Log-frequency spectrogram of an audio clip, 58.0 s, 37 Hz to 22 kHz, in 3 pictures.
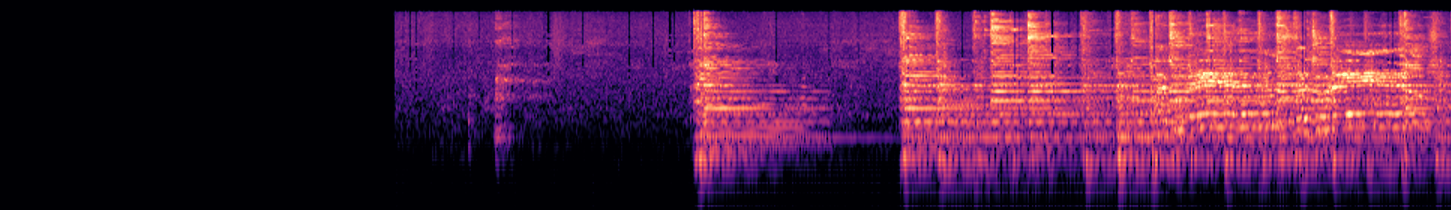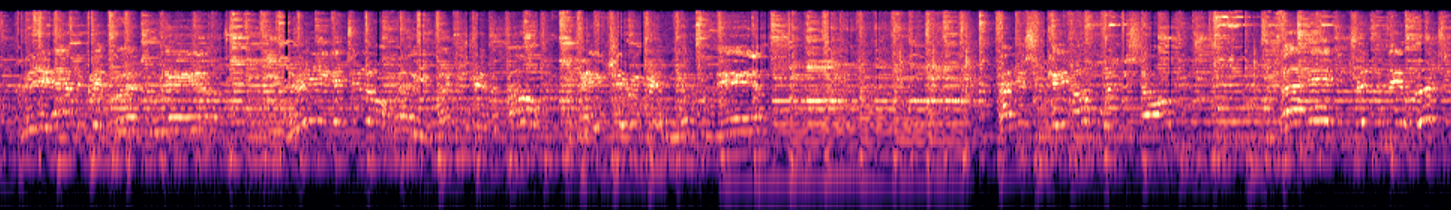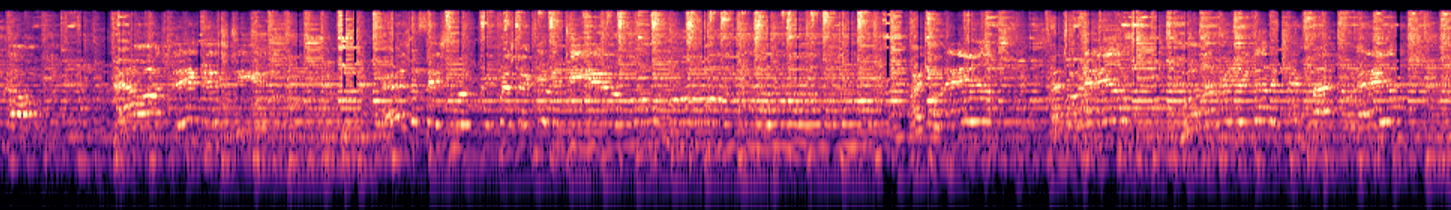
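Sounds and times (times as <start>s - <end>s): acoustic guitar strumming: 9.2s - 58.0s
man singing: 14.8s - 31.1s, 32.4s - 58.0s.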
